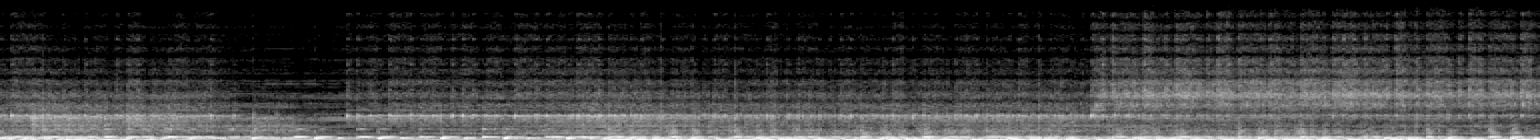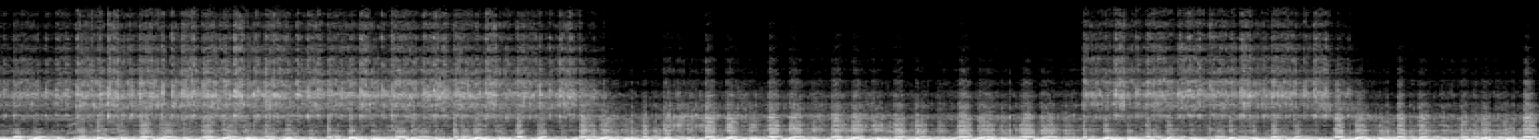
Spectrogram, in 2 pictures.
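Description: Live experimental noise music from a modular synthesizer and keyboard, played loud through a PA: a heavy sub-bass drone under steady low tones. The bass thins out briefly and comes back full about six seconds in. A layer of high hiss enters about eleven seconds in, cuts off suddenly around twenty-one seconds and returns near the end.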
